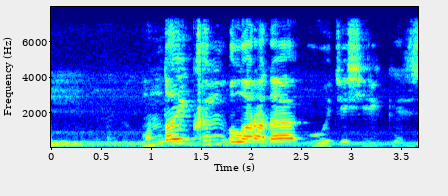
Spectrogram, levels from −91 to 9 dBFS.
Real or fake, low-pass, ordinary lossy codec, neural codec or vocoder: real; 7.2 kHz; none; none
